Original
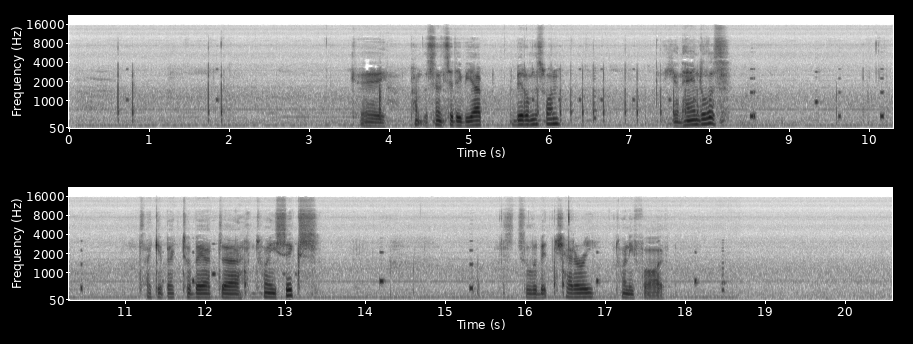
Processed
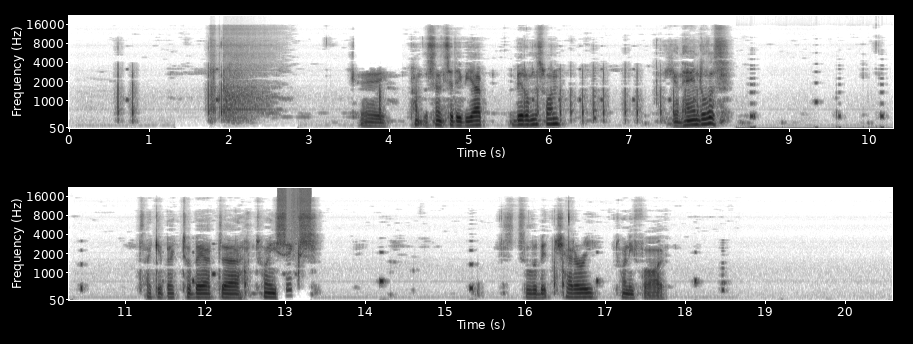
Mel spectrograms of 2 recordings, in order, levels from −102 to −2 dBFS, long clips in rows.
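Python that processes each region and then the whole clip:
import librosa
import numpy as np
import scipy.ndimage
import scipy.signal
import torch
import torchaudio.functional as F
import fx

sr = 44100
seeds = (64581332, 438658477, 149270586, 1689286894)

y = fx.chain(x, sr, fx.highpass(hz=450.0, slope=12),
    fx.sustainer(db_per_s=21.0), at=(1.31, 2.86))
y = fx.chain(y, sr, fx.highpass(hz=110.0, slope=24),
    fx.air_absorb(metres=480.0), at=(3.55, 4.16))
y = fx.chain(y, sr, fx.halfwave_gain(db=-12.0),
    fx.peak_eq(hz=1400.0, db=-3.5, octaves=1.2),
    fx.band_squash(depth_pct=40), at=(8.33, 10.34))
y = fx.chain(y, sr, fx.crossing_spikes(level_db=-17.5),
    fx.highpass(hz=910.0, slope=12), at=(12.9, 13.32))
y = fx.low_shelf(y, sr, hz=370.0, db=3.5)
y = fx.noise_reduce_blind(y, sr, reduce_db=21)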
